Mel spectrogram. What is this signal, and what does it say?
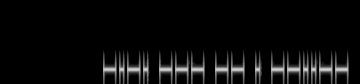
Morse code, heard as a keyed tone, about 30 wpm, 700 Hz. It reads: COME,
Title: Sentences from Top 1500 Words 30wpm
